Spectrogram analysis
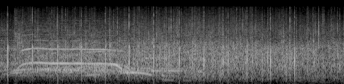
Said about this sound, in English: Thank you. I live in an apartment. Hold for applause.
